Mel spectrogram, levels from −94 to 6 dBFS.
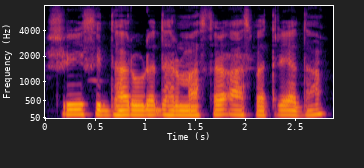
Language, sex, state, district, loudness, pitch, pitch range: Kannada, male, Karnataka, Bidar, -20 LUFS, 120 Hz, 120-130 Hz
